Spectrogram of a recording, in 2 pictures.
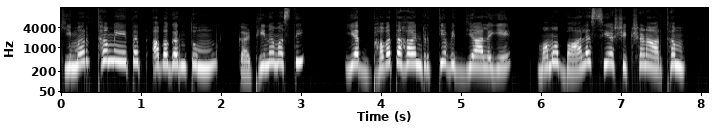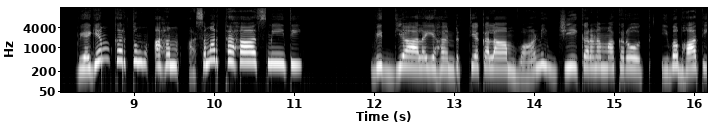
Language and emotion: Sanskrit, disgusted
